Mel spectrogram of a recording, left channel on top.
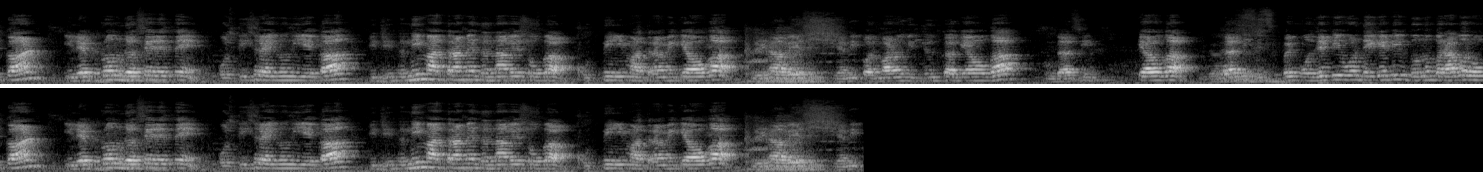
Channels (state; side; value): drops out; right; at 8.7 s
